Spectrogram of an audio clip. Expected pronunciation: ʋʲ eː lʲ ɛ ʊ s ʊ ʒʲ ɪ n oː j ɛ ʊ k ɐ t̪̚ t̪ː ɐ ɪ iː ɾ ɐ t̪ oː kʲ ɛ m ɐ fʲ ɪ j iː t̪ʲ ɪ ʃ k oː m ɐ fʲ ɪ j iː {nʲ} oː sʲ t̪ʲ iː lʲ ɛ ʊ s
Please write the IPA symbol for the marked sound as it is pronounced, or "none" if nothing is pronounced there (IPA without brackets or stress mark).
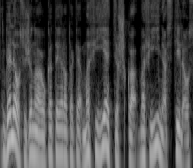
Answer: nʲ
